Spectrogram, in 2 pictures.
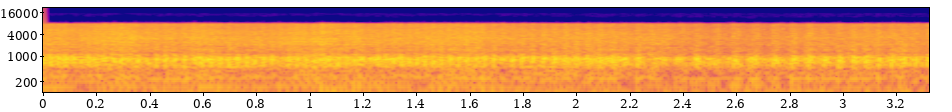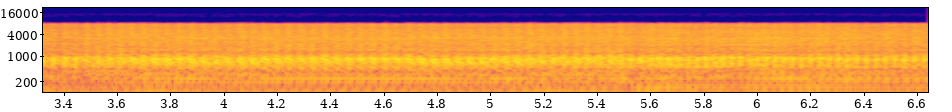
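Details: Kawasaki ER-5 twin after valve clearance setting and swapping to second-hand coils: uneven stumbling beat, irregular pulses over raspy exhaust, as if firing on one cylinder; likes choke; owner suspects carbs, unconfirmed.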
